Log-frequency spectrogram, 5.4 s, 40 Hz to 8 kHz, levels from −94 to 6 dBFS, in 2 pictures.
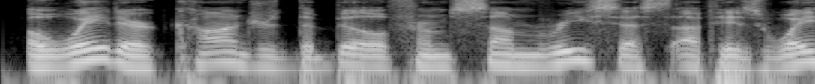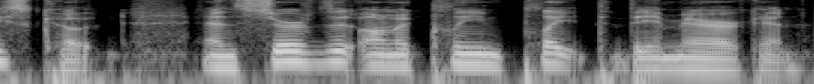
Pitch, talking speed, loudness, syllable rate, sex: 125 Hz, 230 wpm, -20 LUFS, 6.3 syllables/s, male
